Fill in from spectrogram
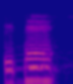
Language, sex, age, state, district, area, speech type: Malayalam, male, 45-60, Kerala, Palakkad, rural, conversation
